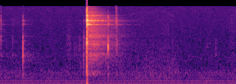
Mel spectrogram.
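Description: Spring-loaded automatic center punch with a straight-wall staking tip firing once against a steel AR castle nut: a single sharp metallic snap with a short ringing tail a little under a second in. Each snap drives the nut's metal toward the end plate's staking notch.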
